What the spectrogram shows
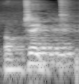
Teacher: when you say object, see the stress is on the second syllable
